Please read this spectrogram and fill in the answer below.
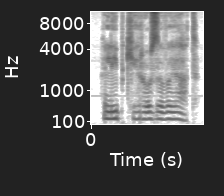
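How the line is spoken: Trembling repeat. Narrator (Russian): дрожащим голосом повторил Саджун

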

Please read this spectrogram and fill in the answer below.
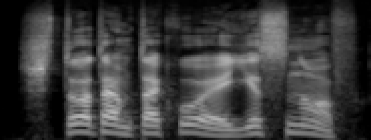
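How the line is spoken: Barking. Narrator (Russian): рявкнул Деденец

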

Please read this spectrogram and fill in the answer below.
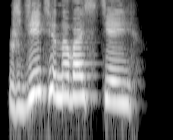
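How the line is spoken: Shouting through window. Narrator (Russian): крикнула я через открытое окно

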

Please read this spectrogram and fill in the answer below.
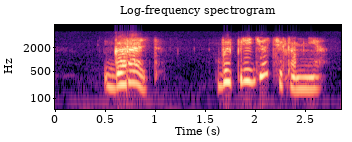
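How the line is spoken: Trembling question. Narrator (Russian): спрашивает она трепетным голосом

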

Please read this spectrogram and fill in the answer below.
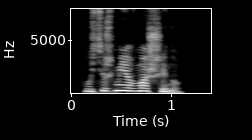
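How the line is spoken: Timid question. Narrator (Russian): робко спросила девушка

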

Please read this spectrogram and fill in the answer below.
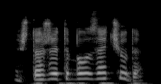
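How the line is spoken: Soft inquiring. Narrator (Russian): Мягко поинтересовался патрульный

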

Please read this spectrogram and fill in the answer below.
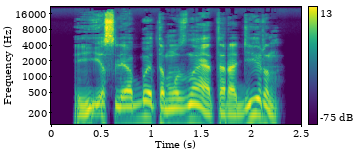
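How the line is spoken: Laughing. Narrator (Russian): рассмеялся я

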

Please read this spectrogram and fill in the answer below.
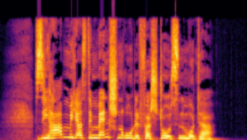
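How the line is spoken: Calling out. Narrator (German): rief Mowgli

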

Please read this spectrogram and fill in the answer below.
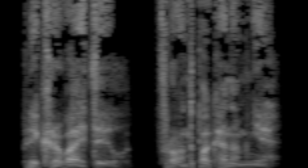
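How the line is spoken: Whispered. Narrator (Russian): Я шепотом сказал

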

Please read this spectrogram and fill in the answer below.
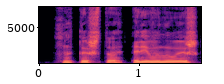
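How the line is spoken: Laughing. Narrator (Russian): засмеялся Саша

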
